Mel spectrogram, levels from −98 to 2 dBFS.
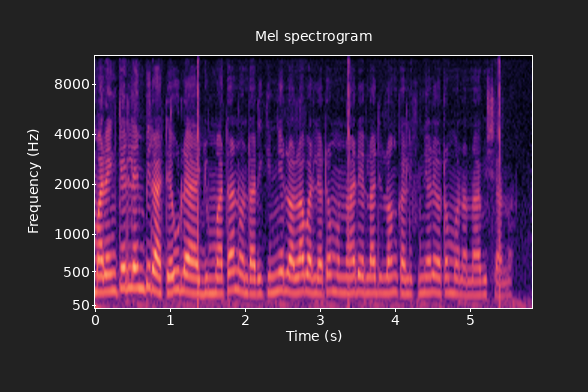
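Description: Speech, with sharp, loud clicks at 1.38, 3.38 and 5.38 seconds. They come exactly 2 seconds apart, regardless of the talking. This is a file header played as audio. Two-second WAV pieces were joined with their header bytes intact, and those bytes sound as a snap.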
